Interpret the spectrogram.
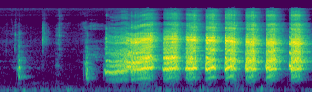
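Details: Red junglefowl calling: a few soft short notes, then a loud harsh series of broad, grating cackles repeated about every third of a second, rising in strength and holding steady to the end.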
